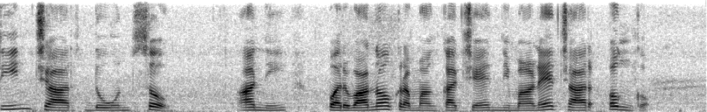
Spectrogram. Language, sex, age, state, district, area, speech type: Goan Konkani, female, 30-45, Goa, Salcete, urban, read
